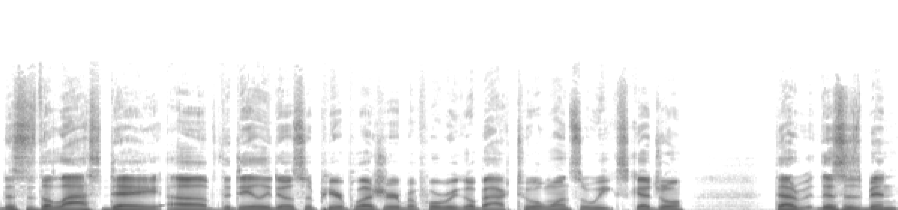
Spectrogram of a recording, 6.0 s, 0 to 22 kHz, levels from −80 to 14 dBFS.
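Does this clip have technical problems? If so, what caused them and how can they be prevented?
No, this clip has no technical problems, so there is nothing to prevent.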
